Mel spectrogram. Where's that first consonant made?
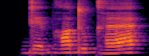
velum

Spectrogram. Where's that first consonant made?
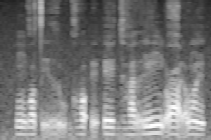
velum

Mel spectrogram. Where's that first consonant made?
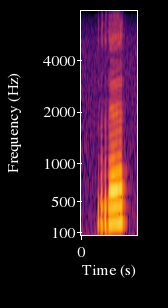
tongue tip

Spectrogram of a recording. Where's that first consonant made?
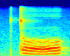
tongue tip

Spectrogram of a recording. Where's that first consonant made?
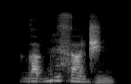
velum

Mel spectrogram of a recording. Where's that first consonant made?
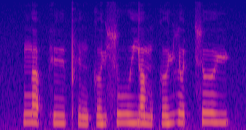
velum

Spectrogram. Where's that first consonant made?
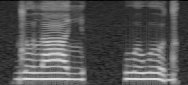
velum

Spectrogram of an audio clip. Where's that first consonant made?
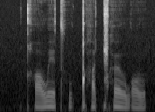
uvula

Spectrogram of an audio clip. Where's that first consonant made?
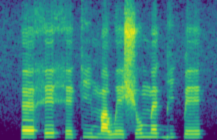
throat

